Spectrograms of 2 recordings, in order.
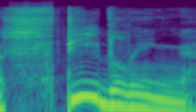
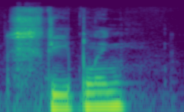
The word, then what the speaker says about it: steepling: hands to this uh steedling I think that's how you say it pronounce it steepling steepling s-t-e-e-p-l-i-n-g and it's like this weird like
